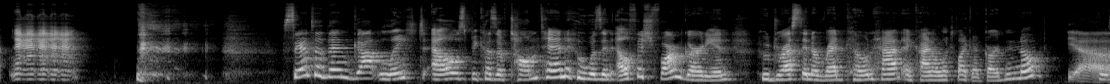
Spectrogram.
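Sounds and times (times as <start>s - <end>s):
person imitating a goat with a wavering bleat: 0.0s - 0.9s
speech: 0.1s - 0.6s, 3.0s - 11.0s.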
